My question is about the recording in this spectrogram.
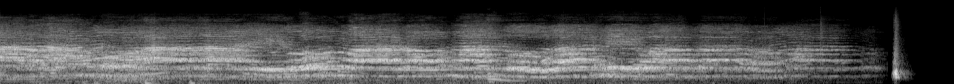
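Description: A group of young schoolchildren singing together, fading out about eight seconds in, followed by a single short blip.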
